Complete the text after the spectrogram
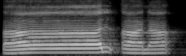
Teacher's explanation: الآنا میں جو دوسرا حمزہ ہے اس کو ہم نے الف سے یعنی حرف مدہ سے بدل دیا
